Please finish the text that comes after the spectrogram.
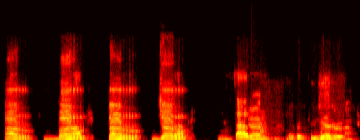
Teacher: huruf r ni bila tebal tak ada kaitan dengan bibir dan tak perlu muncung pun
